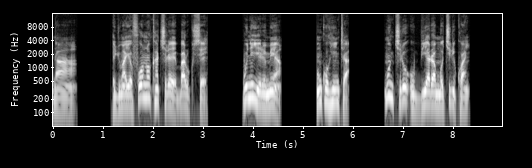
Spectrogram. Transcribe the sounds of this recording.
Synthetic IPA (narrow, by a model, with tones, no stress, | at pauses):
nã˨ | æ˨d͡ʑᶣu˨mã˨jɛ˨fʊ˦ɔ˦nʊ̃˦kʰã˦t͡ɕʰɪ˨ɾɛ˦ba˦ɾɪ˨kʰsɛ˦ | wʊ˦nɪ̃˦je˨ɾe˨mɪ̃˦a̰˨ | mʊ̃˦ŋ̩˦kʰo˦ɦĩ˦n˦tʰa̰˨ | mʊ̃˦ɲ˨t͡ɕʰɪ˦ɾɪ˦ʔo˨bi˦a˦ɾa˦m̩˦mɔ̃˨t͡ɕʰi˦ɾi˨kʷʰã˦n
